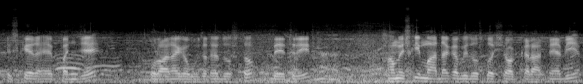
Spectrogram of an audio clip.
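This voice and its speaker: A man's voice: mid-range voice, little pitch movement, a little fast. A man with a Lucknow Hindi accent giving a chatty walkthrough of a pigeon market, talking straight to his viewers as friends. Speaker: vlogger showing pigeons at a market. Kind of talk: handheld market walkthrough commentary. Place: crowded outdoor pigeon market. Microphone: phone camera held close. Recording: dull lo-fi phone audio with loud crowd and traffic noise.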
